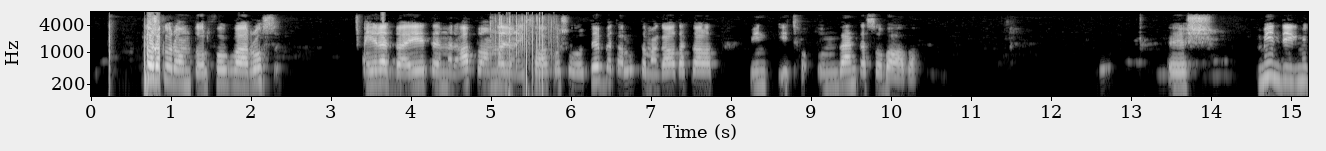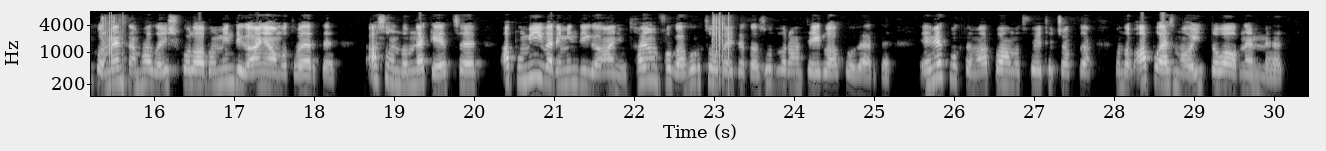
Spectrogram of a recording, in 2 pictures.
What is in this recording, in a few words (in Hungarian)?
nyelvjaras gyujtesek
